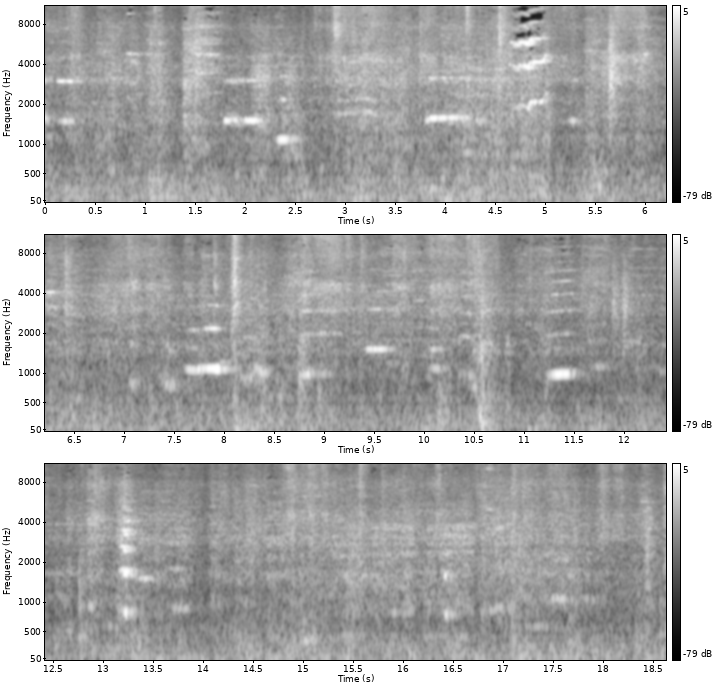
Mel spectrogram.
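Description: Passenger train running, heard from inside the coach: a steady low rumble of wheels on track, with scattered brief high squeals and one rising chirp about five seconds in.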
